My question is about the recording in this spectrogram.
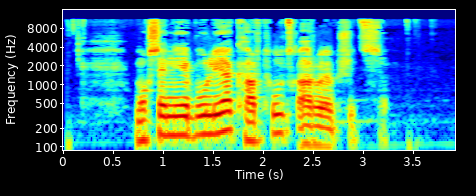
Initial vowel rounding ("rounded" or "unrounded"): rounded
